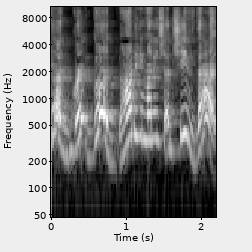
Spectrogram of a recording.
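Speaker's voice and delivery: mock sarcastic, laid on thick. Retelling a talk show host answering a caller: imitating a sarcastic remark. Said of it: "being sarcastic".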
